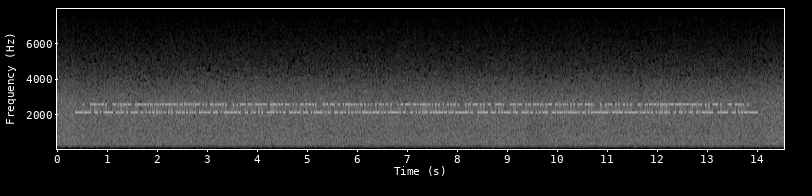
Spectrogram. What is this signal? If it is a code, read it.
RTTY (50 baud, 450 Hz shift), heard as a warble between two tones, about 2350 Hz centre, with radio static. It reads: NAME IS HIRO, QTH OSLO, LOC RP72WT RP72WT. HOW COPY? KB0GI DE EB5O K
